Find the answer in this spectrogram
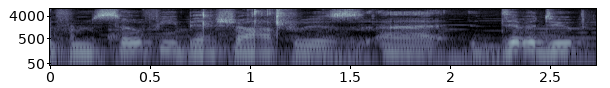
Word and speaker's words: Dibbadoep: Sophie Bischoff, who is Dibadoop on Instagram, spelled not how it sounds. DIBBADOEP. Yeah, that's right. I thought it was Dib Bad OAP for a very long time, Yeah, so if that helps you spell it, there you go.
